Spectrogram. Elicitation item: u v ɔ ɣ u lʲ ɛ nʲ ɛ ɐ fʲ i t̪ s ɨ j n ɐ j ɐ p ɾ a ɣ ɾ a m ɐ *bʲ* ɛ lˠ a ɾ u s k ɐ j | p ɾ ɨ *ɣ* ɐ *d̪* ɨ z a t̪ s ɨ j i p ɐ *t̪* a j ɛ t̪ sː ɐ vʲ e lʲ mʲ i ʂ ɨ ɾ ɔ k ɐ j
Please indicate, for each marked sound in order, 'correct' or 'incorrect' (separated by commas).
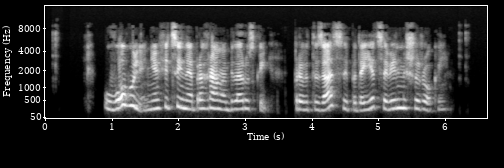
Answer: correct, incorrect, incorrect, incorrect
